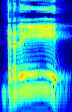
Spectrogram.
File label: iron, Thai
